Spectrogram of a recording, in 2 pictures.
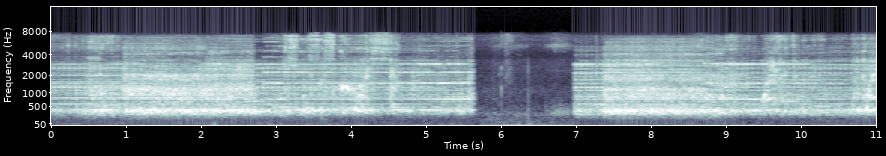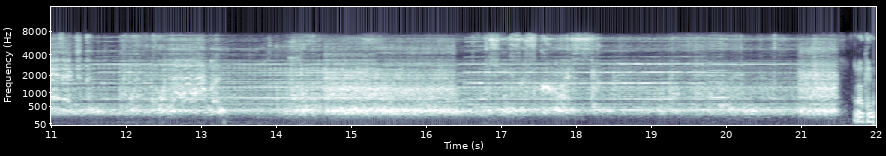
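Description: A mono film soundtrack played loud through loudspeakers in a room, with the bass muted: cockpit dialogue over a steady background of music and noise. It drops out to near silence for about a second, about six seconds in.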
